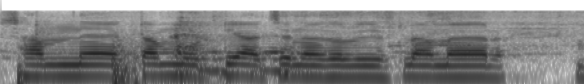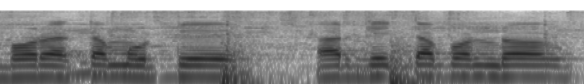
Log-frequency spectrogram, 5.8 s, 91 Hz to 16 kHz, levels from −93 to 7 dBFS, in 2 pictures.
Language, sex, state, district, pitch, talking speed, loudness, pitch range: Bengali, male, Tripura, West Tripura, 145 Hz, 125 wpm, -15 LUFS, 145-150 Hz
